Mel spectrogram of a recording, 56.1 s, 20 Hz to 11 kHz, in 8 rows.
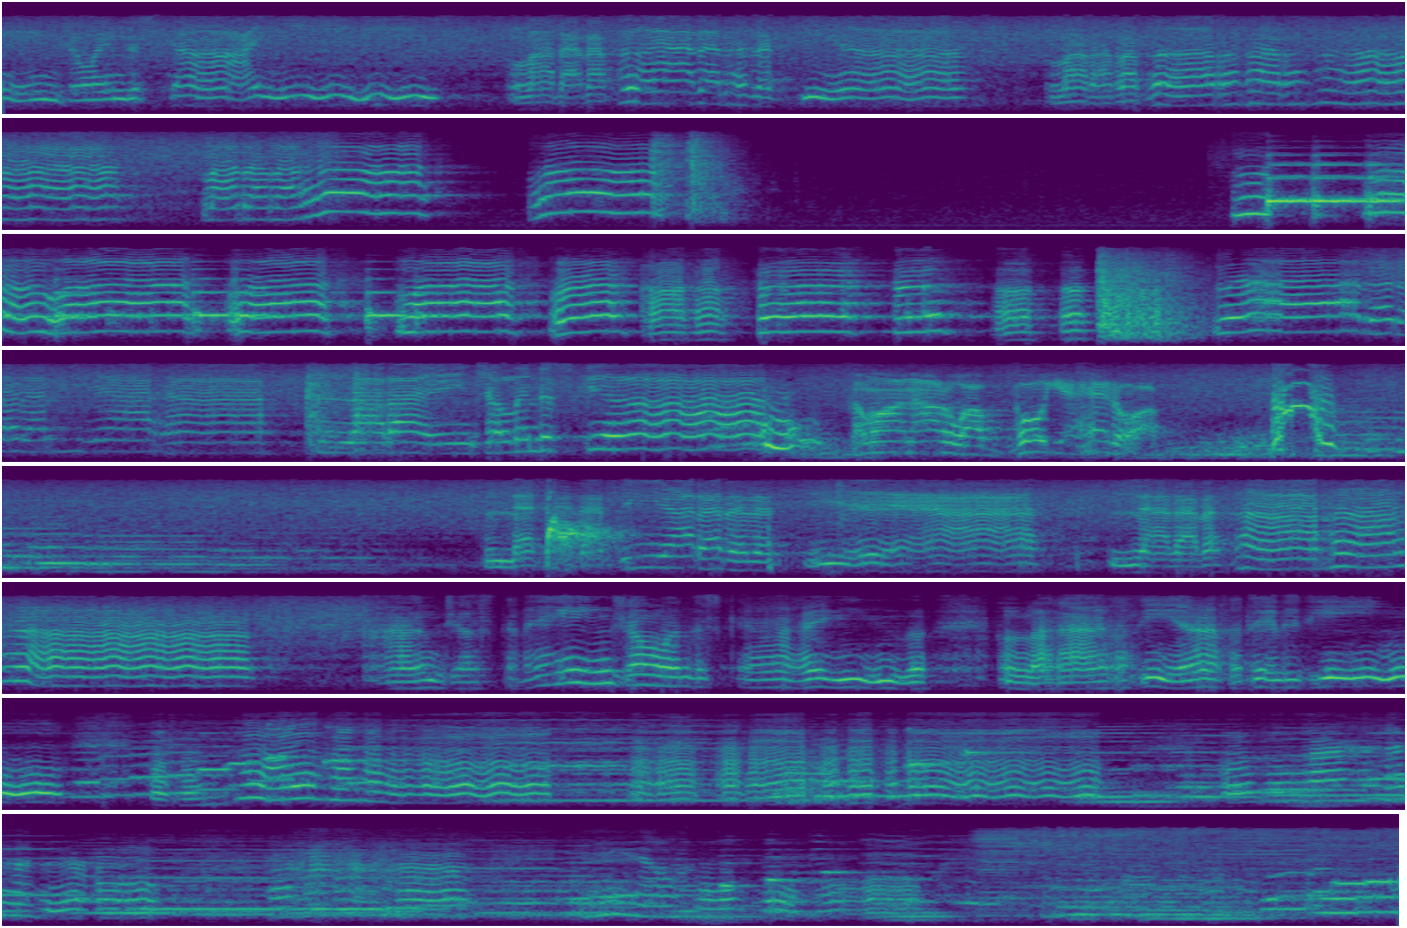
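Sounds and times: cartoon man singing la la la: 0:00.0 - 0:10.2, 0:13.2 - 0:19.4, 0:20.1 - 0:26.6, 0:30.5 - 0:53.8
falling orchestral notes: 0:13.2 - 0:16.8, 0:26.7 - 0:30.2, 0:47.6 - 0:56.0
high voice warbling wordless tune: 0:13.2 - 0:19.6, 0:20.2 - 0:29.0, 0:30.5 - 0:36.1, 0:36.9 - 0:56.0.

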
